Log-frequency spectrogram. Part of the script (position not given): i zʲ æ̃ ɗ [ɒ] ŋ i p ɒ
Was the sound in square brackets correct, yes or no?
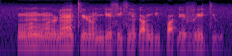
yes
